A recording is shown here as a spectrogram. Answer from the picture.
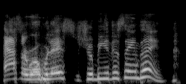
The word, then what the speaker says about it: Robles: Yeah, it is, because like correctly, it's Robles. – Robles. – But Paso of course, Robles? All the white locals, it's Robles.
